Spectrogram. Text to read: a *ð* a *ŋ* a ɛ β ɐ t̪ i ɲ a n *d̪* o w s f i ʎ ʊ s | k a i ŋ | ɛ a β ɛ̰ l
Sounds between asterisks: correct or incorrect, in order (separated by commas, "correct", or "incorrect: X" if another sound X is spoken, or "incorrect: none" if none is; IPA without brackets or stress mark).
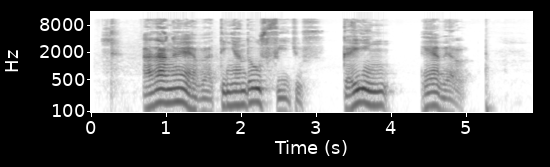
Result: correct, correct, correct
